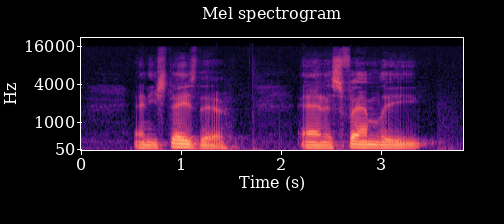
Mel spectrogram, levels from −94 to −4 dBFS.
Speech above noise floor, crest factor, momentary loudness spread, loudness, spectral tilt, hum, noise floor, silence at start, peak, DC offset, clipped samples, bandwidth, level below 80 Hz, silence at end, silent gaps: 35 dB; 18 dB; 12 LU; -25 LUFS; -6 dB/octave; none; -58 dBFS; 0.55 s; -8 dBFS; under 0.1%; under 0.1%; 16 kHz; -54 dBFS; 0.35 s; none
